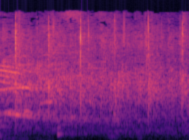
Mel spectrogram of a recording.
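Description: Audience applause: a dense, steady patter of many hands clapping for the full two seconds, bright and fairly loud, with no voices standing out.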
